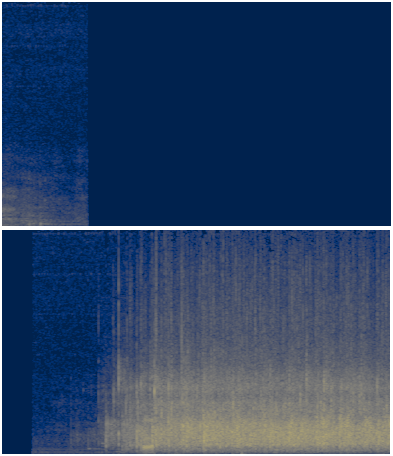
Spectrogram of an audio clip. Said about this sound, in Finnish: hitaat, hitaat aplodit on parempi kuin ei aplodita ollenkaan.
